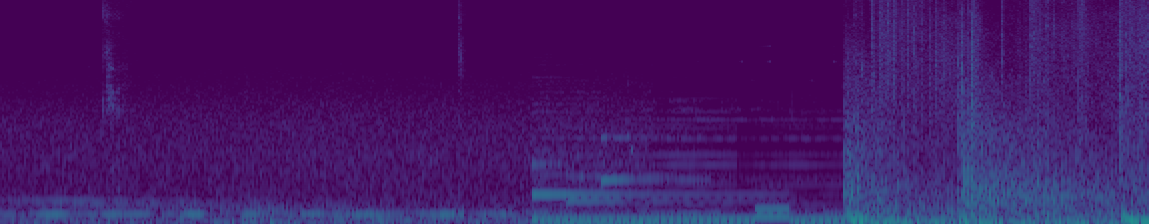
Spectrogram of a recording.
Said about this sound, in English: Countless bullets whiz above our heads as I take cover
